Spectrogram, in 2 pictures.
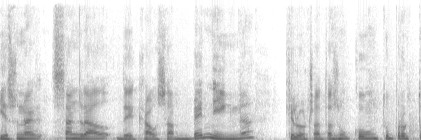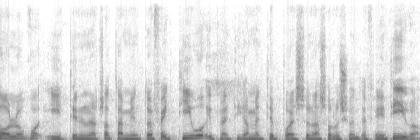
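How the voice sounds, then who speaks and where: On a very clean recording with a silent background, a somewhat breathy man speaks at a fairly high pitch with ordinary pitch variation. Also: fairly quick pace, hardly any pauses, very even loudness. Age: 40s. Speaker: surgical oncologist. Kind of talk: TV interview.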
